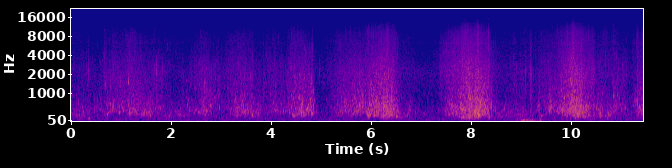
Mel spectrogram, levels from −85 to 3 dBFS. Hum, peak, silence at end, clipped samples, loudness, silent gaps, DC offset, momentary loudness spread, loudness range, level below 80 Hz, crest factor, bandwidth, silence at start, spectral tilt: none; -22 dBFS; 0 s; under 0.1%; -46 LUFS; none; under 0.1%; 16 LU; 9 LU; -66 dBFS; 24 dB; 16 kHz; 0 s; -3.5 dB/octave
